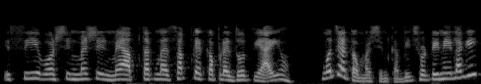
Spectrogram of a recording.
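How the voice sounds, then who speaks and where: A woman voicing a stubborn older mother-in-law who taunts and scolds loudly in a cartoon story. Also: a little high, animated, a little fast, lo-fi sound. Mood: scolding. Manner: loud, sharp, taunting.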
